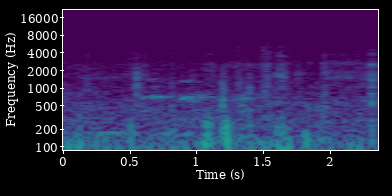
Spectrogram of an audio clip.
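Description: Near silence: faint low wind rumble on the microphone with a few soft footsteps on the ground.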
